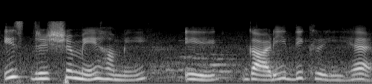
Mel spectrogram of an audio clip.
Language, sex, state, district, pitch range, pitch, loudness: Hindi, female, Punjab, Pathankot, 230-285 Hz, 250 Hz, -17 LUFS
